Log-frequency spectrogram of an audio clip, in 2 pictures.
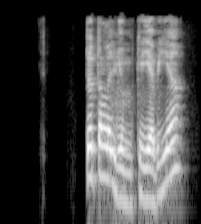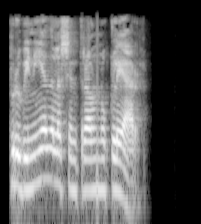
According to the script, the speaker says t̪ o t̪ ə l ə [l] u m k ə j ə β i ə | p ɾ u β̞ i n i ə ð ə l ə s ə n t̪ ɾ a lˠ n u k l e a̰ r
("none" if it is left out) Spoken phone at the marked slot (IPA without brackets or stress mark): ʎ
